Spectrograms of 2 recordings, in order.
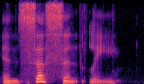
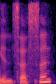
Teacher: The T and the L are made in the same place. So once you go up for the T, incessant, hold it and make the L.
